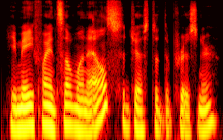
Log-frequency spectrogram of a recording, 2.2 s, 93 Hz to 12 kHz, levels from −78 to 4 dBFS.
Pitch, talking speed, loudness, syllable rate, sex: 155 Hz, 240 wpm, -18 LUFS, 7.0 syllables/s, female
